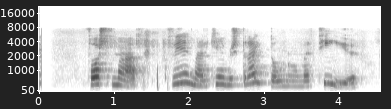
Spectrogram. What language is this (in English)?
Icelandic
